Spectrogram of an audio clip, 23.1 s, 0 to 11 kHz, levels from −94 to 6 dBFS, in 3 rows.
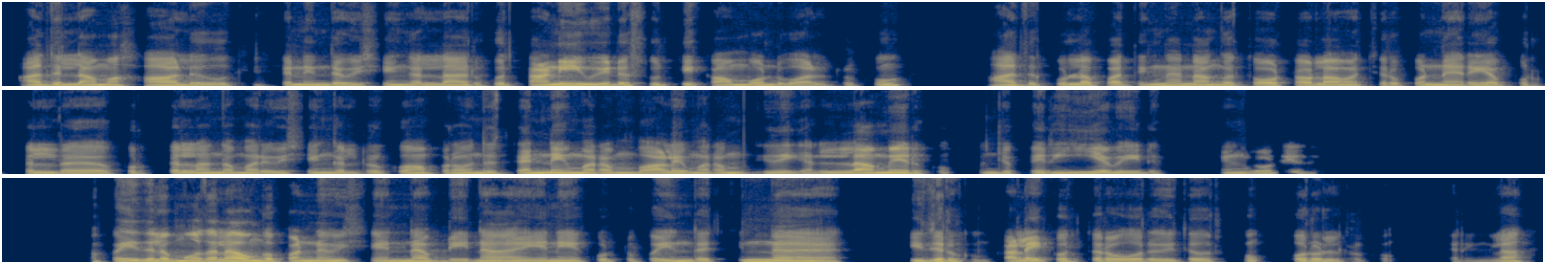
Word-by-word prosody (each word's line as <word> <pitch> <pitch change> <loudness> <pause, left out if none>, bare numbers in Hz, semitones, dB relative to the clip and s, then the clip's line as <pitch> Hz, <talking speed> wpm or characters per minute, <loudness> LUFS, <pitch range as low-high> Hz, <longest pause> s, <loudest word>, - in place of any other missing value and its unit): அது 125 0 +2
இல்லாம, 120 +2 +3
ஹாலு 115 +2 +3
ஒரு 140 - -7
கிச்சன் 120 +2 -2
இந்த 110 +1 0
விஷயங்கள்லாம் 110 +1 0
இருக்கும். 175 - -6
தனி 140 +8 +7
வீடு 125 +5 +3
சுத்தி 135 +4 -4
காம்பவுண்ட் 115 -1 +1
வால் 95 -1 -2
இருக்கும். 95 - -5 0.5
அதுக்குள்ள 165 +4 -1
பார்த்தீங்கன்னா, 135 +6 0
நாங்க 125 -3 +1
தோட்டம்லாம் 140 -6 +2
வச்சிருப்போம். 115 +6 -4
நெறைய 115 +4 +1
புற்கள் 120 0 -5 0.4
புற்கள் 130 -3 -3
அந்த 110 0 0
மாரி 110 -1 -1
விஷயங்கள் 110 -2 -4
இருக்கும். 130 +7 -2
அப்புறம் 115 -1 -3
வந்து 125 +1 0
தென்னை 125 +3 +5
மரம், 110 -1 0
வாழை 110 0 +3
மரம் 115 +3 -2
இது 110 -2 -1 0.2
எல்லாமே 140 +3 +4
இருக்கும். 110 - -11
கொஞ்சம் 130 +4 -6
பெரிய 125 +7 -2 0.2
வீடு 100 +1 -5 0.4
எங்களுடையது. 100 -1 -7 1.6
அப்ப 120 - -9
இதுல 135 -2 +4
மொதல்ல 155 +6 +6
அவுங்க 130 -3 +5
பண்ண 120 +3 +3
விஷயம் 115 +3 -3
என்ன 115 +3 +2
அப்படின்னா, 100 +6 -1 0.2
என்னை 105 0 +2
கூட்டிட்டு 140 -5 -9
போய் 130 -1 0
இந்த 110 0 0 0.2
சின்ன 160 +1 +1 0.7
இது 125 - -1
இருக்கும், 105 -2 -6
களை 135 +4 +6
கொத்துற 115 -2 -2
ஒரு 105 -1 0
இது 100 - -7
இருக்கும், 110 0 -12
பொருள் 110 -3 0
இருக்கும் 95 -1 -24 0.2
சரிங்களா? 95 +7 -5
115 Hz, 160 wpm, -24 LUFS, 110-130 Hz, 1.6 s, தனி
